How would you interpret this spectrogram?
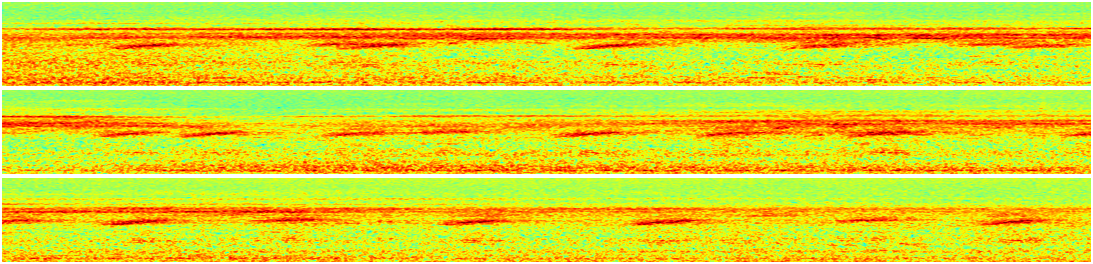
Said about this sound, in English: A train slides into a tunnel of blackness below. It continues on down the coast.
